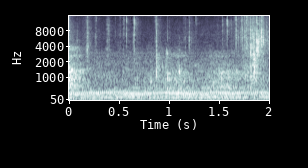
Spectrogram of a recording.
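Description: Faint crinkling of foil being peeled off a frozen Kinder Surprise chocolate egg, with a sharper crack from the frozen chocolate shell near the end.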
